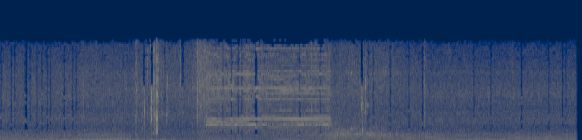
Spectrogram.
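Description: Car engine and road noise heard from inside the cabin by a dash camera, a steady drone that drops in pitch and level about two to three seconds in, then settles again. A sharp click about two seconds in, and a high steady tone for about a second and a half just after it.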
